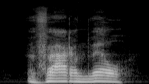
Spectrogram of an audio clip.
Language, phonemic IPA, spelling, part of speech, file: Dutch, /ˈvarə(n) ˈwɛl/, varen wel, verb, Nl-varen wel.ogg
- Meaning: inflection of welvaren: 1. plural present indicative 2. plural present subjunctive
